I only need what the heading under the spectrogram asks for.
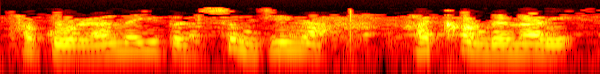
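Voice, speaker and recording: A man preaching a storytelling sermon, repeating phrases for emphasis and filling pauses with drawn-out "ah"s. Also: sits high, steady tone, background noise. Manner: repetitive, emphatic, frequent drawn-out "ah" fillers. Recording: tinny phone-like lo-fi recording.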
